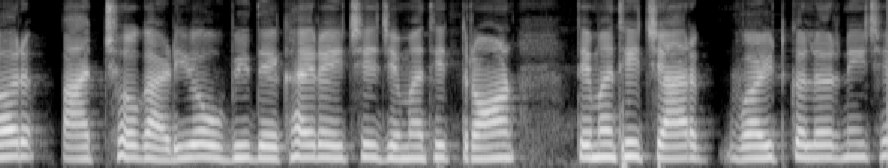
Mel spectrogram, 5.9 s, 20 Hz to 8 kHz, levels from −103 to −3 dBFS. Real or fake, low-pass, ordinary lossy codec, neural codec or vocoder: real; none; none; none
